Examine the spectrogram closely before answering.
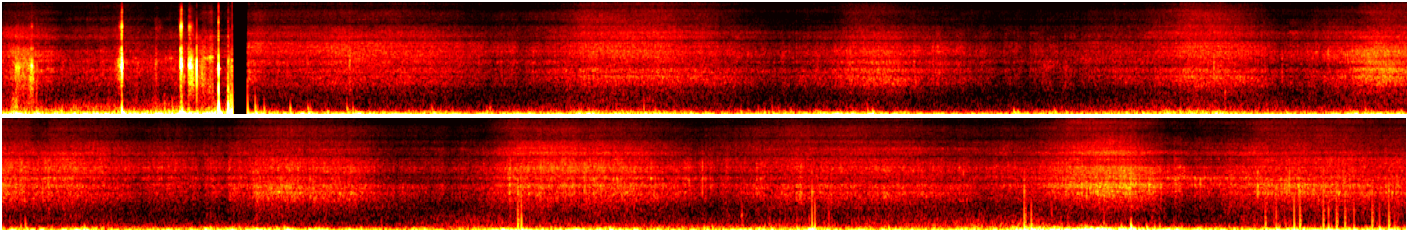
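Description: Skis scraping and carving over packed snow, a hiss that swells and fades with the turns, over a low rumble of wind on the microphone. A few sharp knocks about two seconds in.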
